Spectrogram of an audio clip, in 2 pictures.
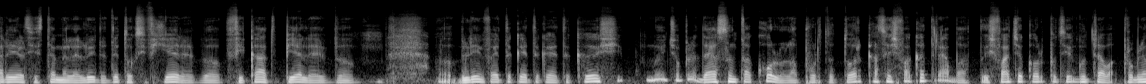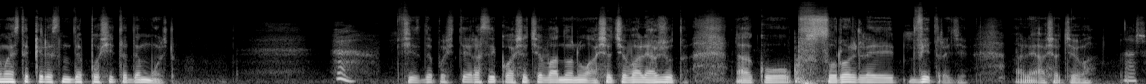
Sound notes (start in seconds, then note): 13.8 gasp; 14.8 sigh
